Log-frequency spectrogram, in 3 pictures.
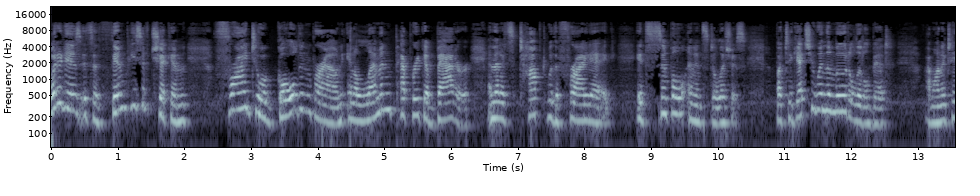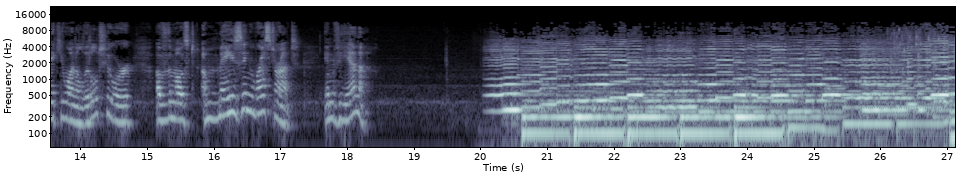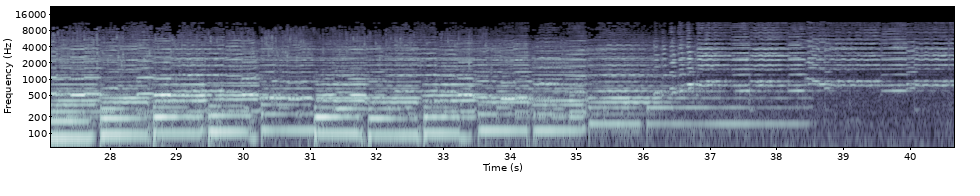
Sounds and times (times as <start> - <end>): Speech: 0.0 - 18.4
Music: 20.0 - 40.6.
